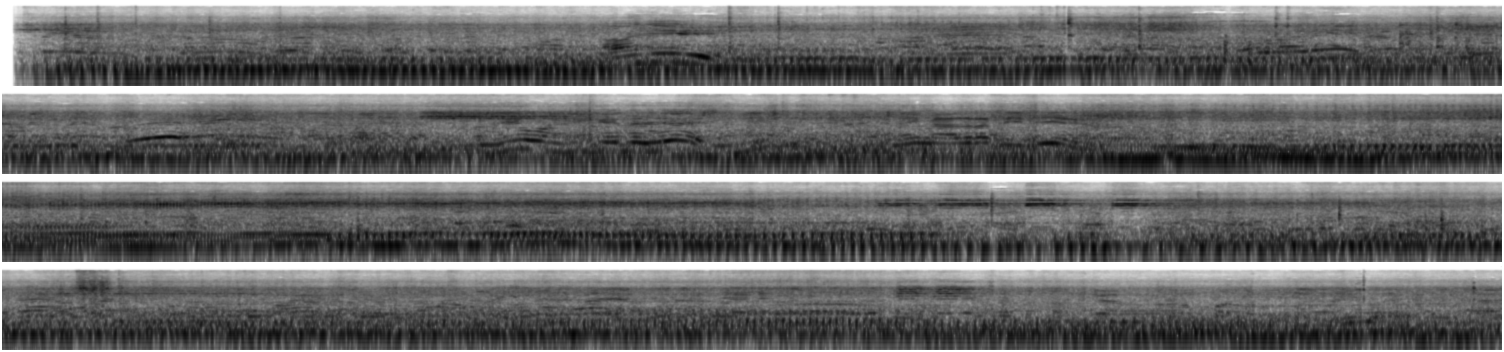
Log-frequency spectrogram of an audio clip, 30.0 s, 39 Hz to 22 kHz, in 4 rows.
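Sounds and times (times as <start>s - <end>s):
motorcycles and cars passing: 0.1s - 30.0s
people talking: 0.1s - 30.0s
vehicle horn tooting: 9.6s - 10.4s, 18.2s - 21.6s.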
